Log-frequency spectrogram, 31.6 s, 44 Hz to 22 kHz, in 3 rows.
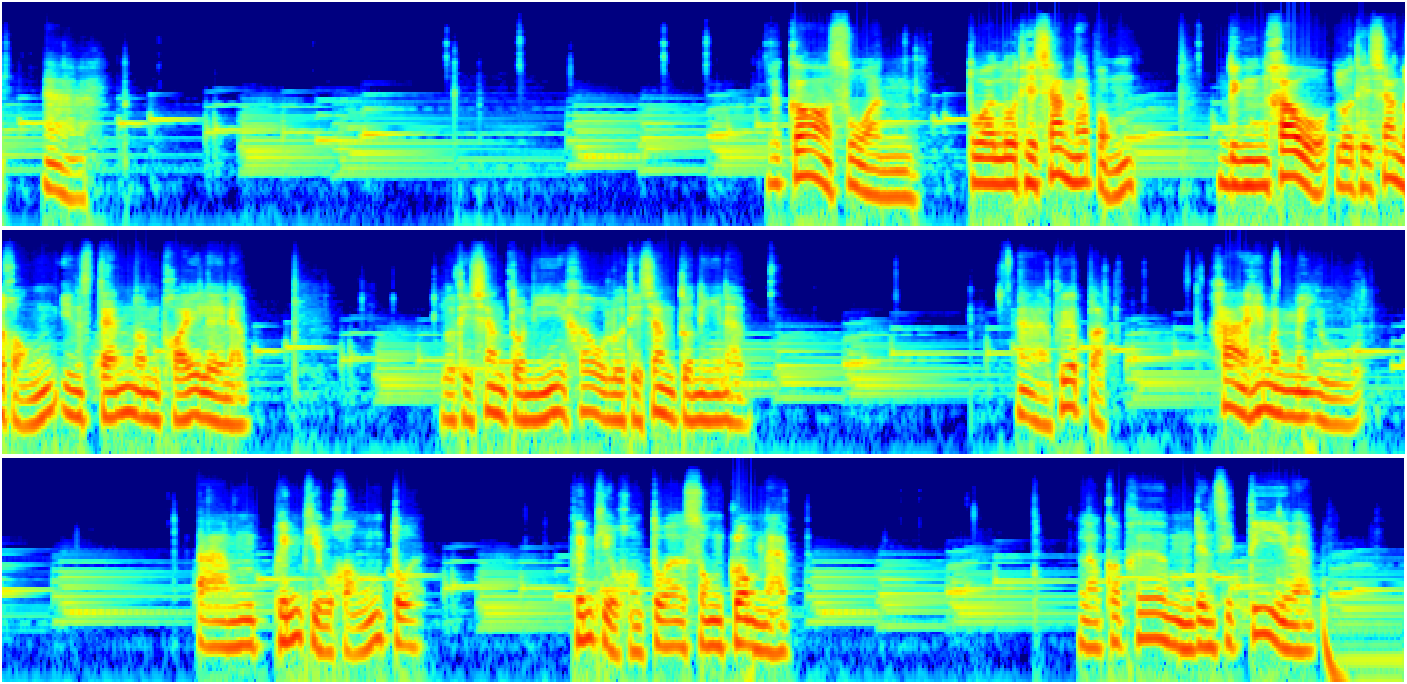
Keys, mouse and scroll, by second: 0.0-1.2 shift+drag, 1.4 middle click, 2.2 middle click, 3.3 click, 5.0 click, 5.7 click, 5.9 click, 6.8 middle click, 9.0-11.3 drag, 14.3-16.2 drag, 17.2-18.1 middle drag, 18.3 middle drag, 18.8 middle click, 19.8 middle click, 20.7-22.3 shift+drag, 22.5 middle click, 26.9 middle drag, 27.8 middle click, 30.4-31.5 drag.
